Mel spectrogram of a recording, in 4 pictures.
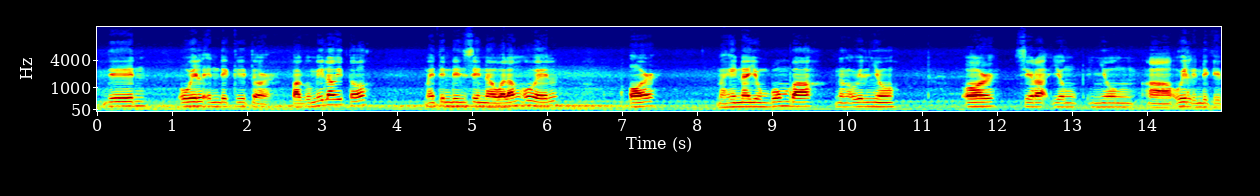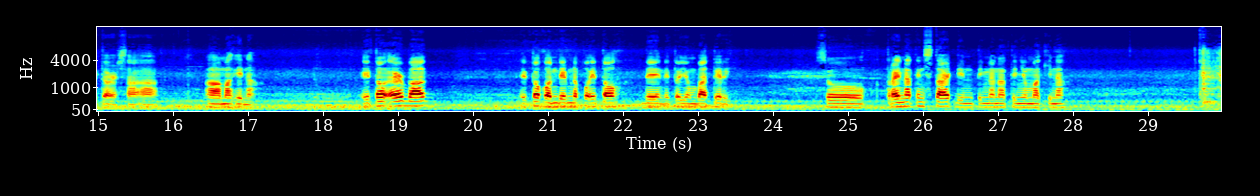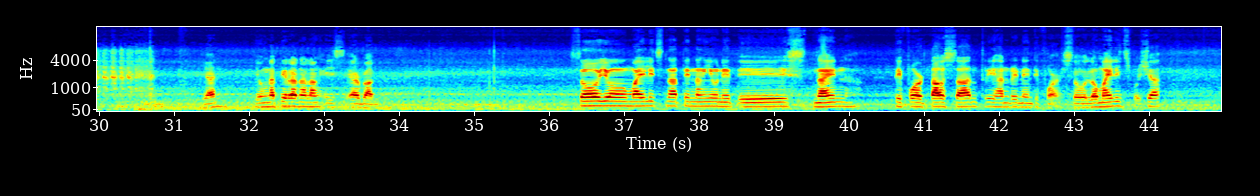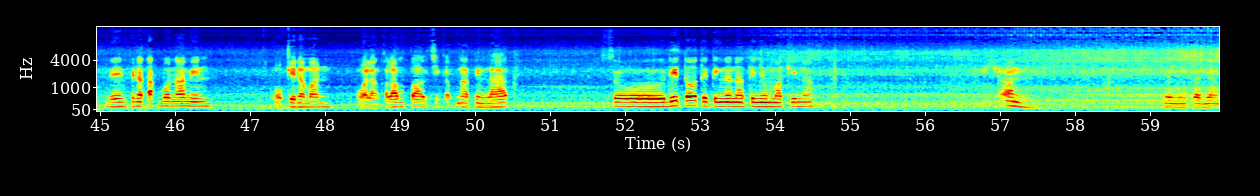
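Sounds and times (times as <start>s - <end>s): truck engine starting and running: 0.0s - 59.9s.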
